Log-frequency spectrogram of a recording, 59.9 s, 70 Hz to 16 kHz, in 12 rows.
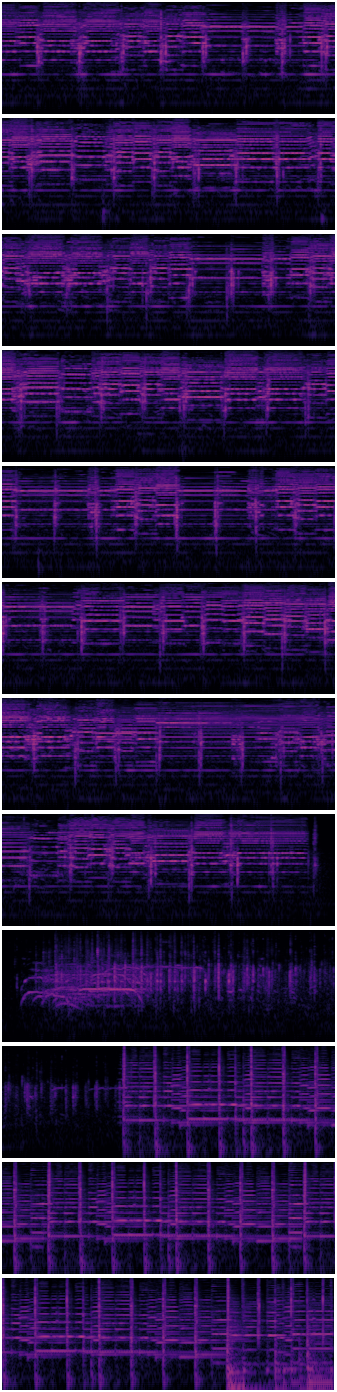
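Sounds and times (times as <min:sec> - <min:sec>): bagpipes playing a tune: 0:00.0 - 0:39.6, 0:46.8 - 0:59.9.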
